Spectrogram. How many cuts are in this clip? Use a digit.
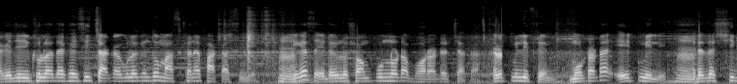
1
